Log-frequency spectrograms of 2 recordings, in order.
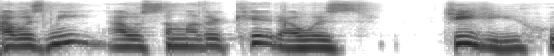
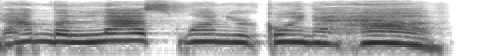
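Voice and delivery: pitched-up, broken English; 8 semitones higher than usual. Retelling how mom answered when asked what number she was, imitating mom's broken English. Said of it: "answered me back in broken English".

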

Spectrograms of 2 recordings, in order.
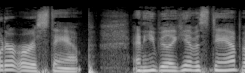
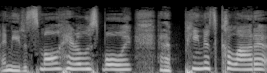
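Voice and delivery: yelling, calling out loudly with raised pitch; 5 semitones higher than usual. Retelling a coworker's kitchen improv, imitating someone yelling. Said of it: "yelling out".

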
